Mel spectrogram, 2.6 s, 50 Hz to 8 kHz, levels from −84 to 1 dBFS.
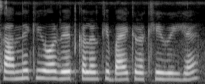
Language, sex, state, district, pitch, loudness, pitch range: Hindi, female, West Bengal, Alipurduar, 240 Hz, -16 LUFS, 225-250 Hz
